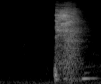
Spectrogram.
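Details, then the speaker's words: Single sudden, hissing sneeze with a brief voiced tail after a quiet lead-in, from someone just waking up the morning after a sizable allergy attack to dust. "I am just waking up. And had a fairly sizable allergy attack last night. So it makes sense that I'm more like this than usual."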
